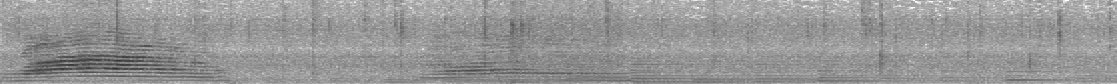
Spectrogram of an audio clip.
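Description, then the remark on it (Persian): A cat at a window, looking outside, meows twice, close by, with drawn-out rising-and-falling calls, while steady rain patters on a surface underneath. “گربهش اومد لب پنجره اونم داشت بیرون رو نگاه میکرد”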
